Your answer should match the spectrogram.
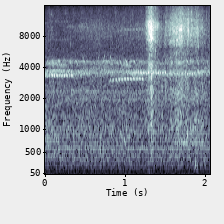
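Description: Crickets trilling steadily, a faint high-pitched drone, with a brief rustle a little over a second in.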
